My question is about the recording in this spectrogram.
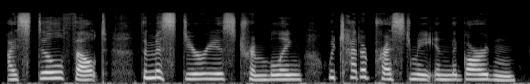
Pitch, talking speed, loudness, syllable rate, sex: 240 Hz, 145 wpm, -17 LUFS, 4.3 syllables/s, female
